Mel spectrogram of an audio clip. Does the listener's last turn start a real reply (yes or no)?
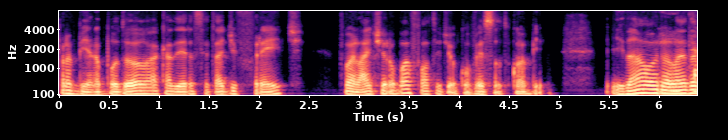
no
